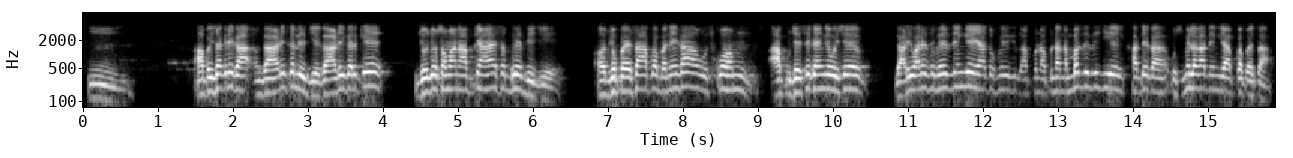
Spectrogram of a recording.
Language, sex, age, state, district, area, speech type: Hindi, male, 45-60, Uttar Pradesh, Varanasi, rural, conversation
